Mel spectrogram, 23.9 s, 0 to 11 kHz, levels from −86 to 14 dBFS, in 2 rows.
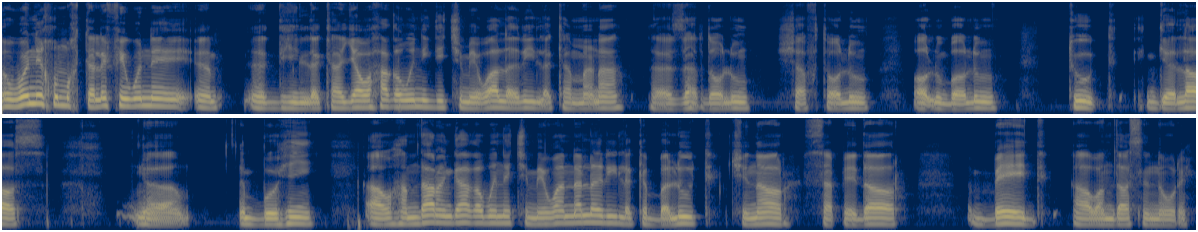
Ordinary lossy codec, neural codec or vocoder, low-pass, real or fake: none; none; none; real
